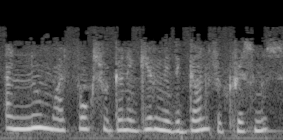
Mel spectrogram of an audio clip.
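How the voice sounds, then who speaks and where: Lady doing a little boy voice, high, teary and pleading, old muffled radio sound. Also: fairly even intonation, brisk, a little hiss or hum, close to an everyday voice. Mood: tearful. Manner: pleading, earnest. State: tearful. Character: frightened nine-year-old boy. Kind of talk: 1940s radio acting. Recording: dull old radio broadcast.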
